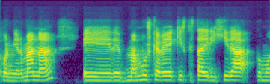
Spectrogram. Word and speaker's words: Mamushka: Mamuska se escribe como se oye, o sea, m a m u s eh h k a mx.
